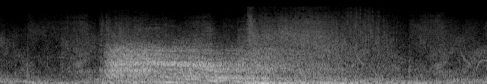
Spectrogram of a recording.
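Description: A plasma gun fires in bursts.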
